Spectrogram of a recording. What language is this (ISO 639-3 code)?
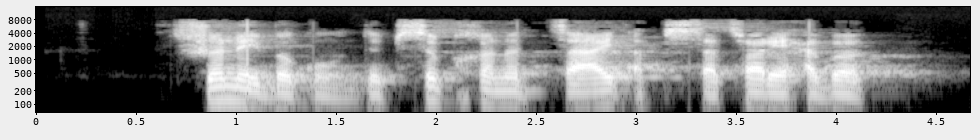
abk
